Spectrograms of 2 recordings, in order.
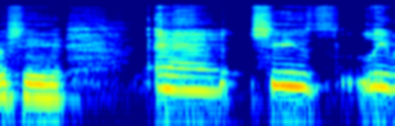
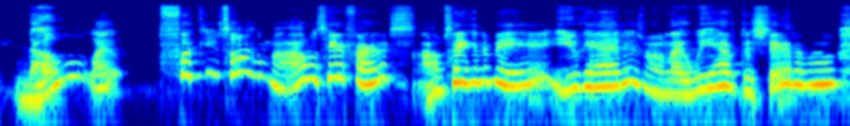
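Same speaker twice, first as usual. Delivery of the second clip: mock furious refusal; 8 semitones higher than usual. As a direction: voice shooting up in disbelief at her. Retold heated refusal.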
